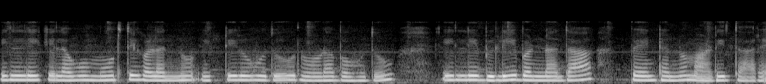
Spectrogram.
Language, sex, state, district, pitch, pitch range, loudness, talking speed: Kannada, female, Karnataka, Raichur, 195 Hz, 190-205 Hz, -13 LUFS, 80 wpm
